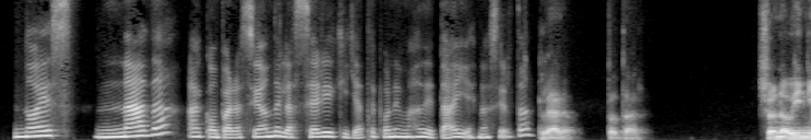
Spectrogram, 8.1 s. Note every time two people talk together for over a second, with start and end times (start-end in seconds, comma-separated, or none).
none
